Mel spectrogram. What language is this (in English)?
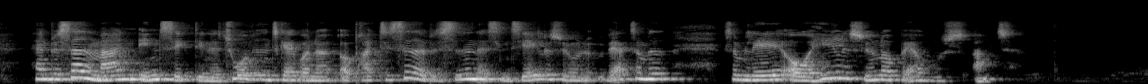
Danish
